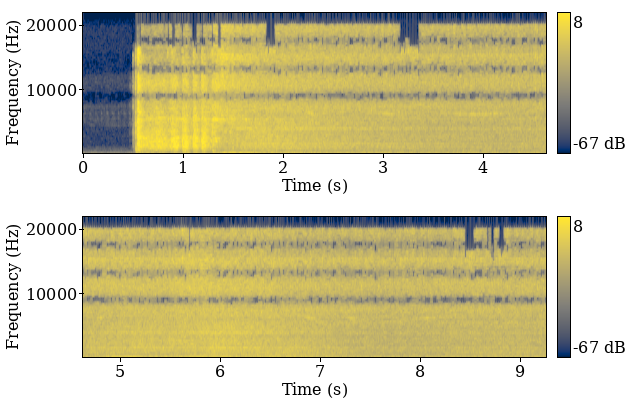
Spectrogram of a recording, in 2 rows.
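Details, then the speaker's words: 2001 Ford F-250 5.4L V8 after replacing the cylinder 5 coil pack and spark plug for a misfire and clearing codes: catches after short crank, settles into smooth even idle, no misfire. "all right now the engine's running smooth no misfire and we'll come back and get all the rest of those plugs changed out at a later time"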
